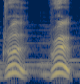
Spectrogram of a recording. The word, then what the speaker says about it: group: Mọi người đọc là group ha, mình đọc là group, group, nó là âm u dài, u, group.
